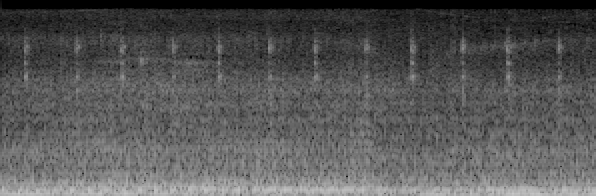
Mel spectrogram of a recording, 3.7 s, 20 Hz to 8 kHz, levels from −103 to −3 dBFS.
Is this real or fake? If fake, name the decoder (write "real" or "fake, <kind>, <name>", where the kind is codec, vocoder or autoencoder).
real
